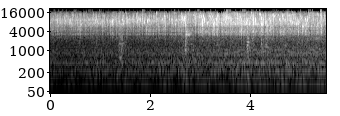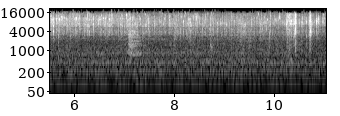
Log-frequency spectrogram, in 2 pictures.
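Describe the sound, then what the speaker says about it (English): Apples land in melted butter in a skillet, giving a loud, continuous sizzle and bubbling hiss that fills the whole stretch with a few brief clicks, no talking. "The butter is melted, so we'll throw in the apples."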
